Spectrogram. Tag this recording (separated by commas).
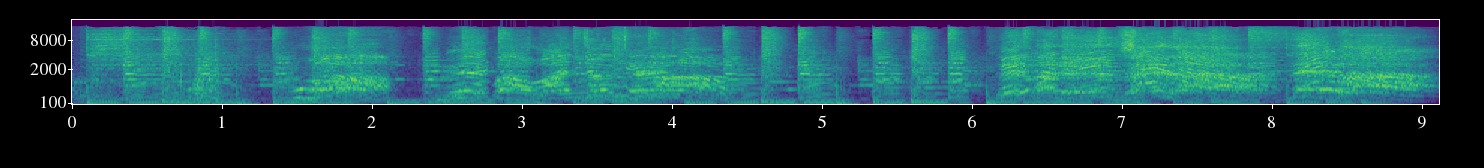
Music, Speech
